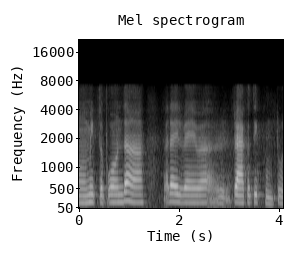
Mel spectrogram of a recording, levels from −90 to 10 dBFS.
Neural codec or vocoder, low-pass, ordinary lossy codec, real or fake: codec, 24 kHz, 0.5 kbps, DualCodec; 7.2 kHz; none; fake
